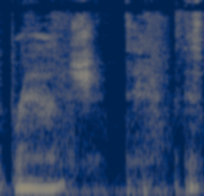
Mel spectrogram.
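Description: A woman's voice speaking softly: a short phrase near the start, followed by fainter breathy, whispered sounds.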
